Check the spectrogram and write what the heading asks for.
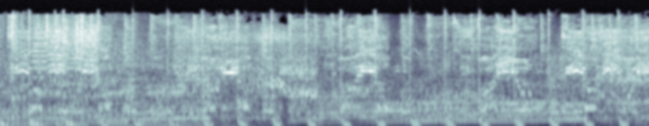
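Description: Electronic dance music with a steady kick-drum beat, about two beats a second, laid over rally cars racing through a tight bend. Their engines rev and their tyres squeal as they slide through the corner.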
